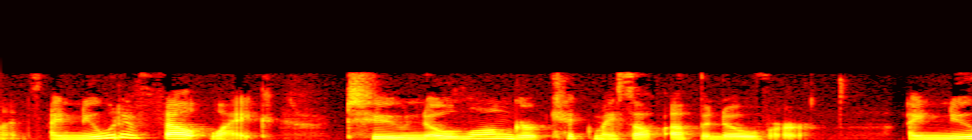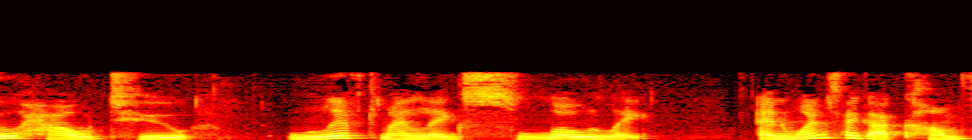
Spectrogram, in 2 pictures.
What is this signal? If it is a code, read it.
Speech in English. There is no code.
